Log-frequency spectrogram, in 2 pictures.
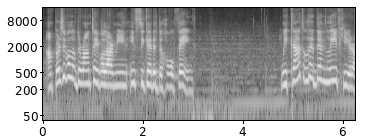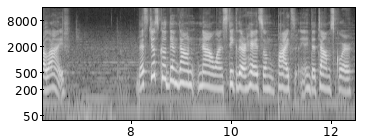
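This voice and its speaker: A woman's voice: sits high, lively intonation, measured pace, faint music behind. A woman reading a hostile, bloodthirsty fairy soldier from a fantasy game, agitated and accusing. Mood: indignant, accusing.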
